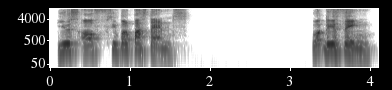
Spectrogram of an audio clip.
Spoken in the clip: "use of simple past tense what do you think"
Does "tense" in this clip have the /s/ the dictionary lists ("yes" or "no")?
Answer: yes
